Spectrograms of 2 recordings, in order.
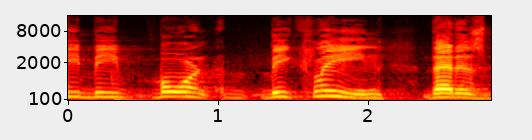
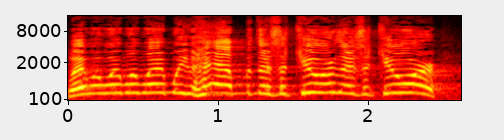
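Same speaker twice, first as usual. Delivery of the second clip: mock screaming, pitched much higher; 10 semitones higher than usual. Retelling how a doctor yelled at them as they ran away, imitating a doctor screaming. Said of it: "he's screaming, yelling at me".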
